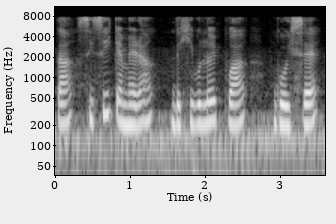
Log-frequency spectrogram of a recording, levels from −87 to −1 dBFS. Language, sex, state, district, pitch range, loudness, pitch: Assamese, female, Assam, Kamrup Metropolitan, 195-225 Hz, -16 LUFS, 205 Hz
